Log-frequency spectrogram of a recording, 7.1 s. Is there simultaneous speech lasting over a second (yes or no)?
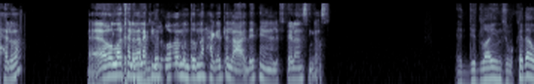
yes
